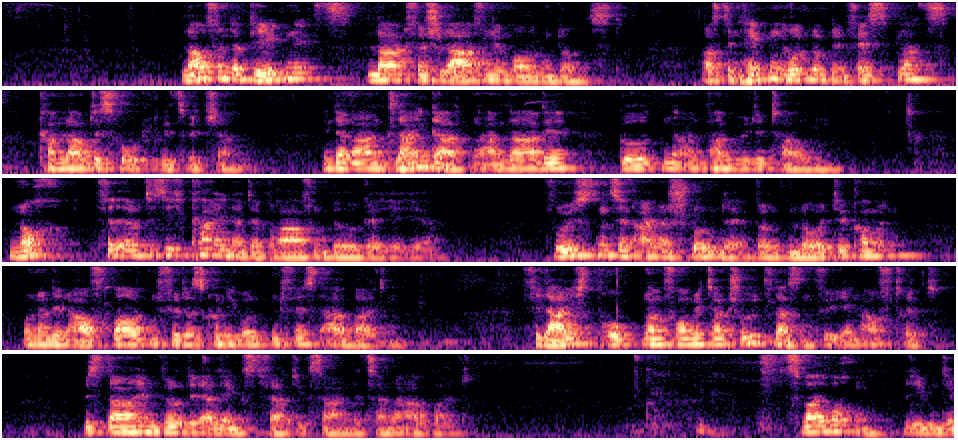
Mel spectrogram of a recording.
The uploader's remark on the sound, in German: Ein Live-Mitschnitt der Buchpräsentation. Wir freuen uns, dass wir Ihnen erstmals von einer Buch-Premiere einen Hörbeitrag weiterreichen können.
